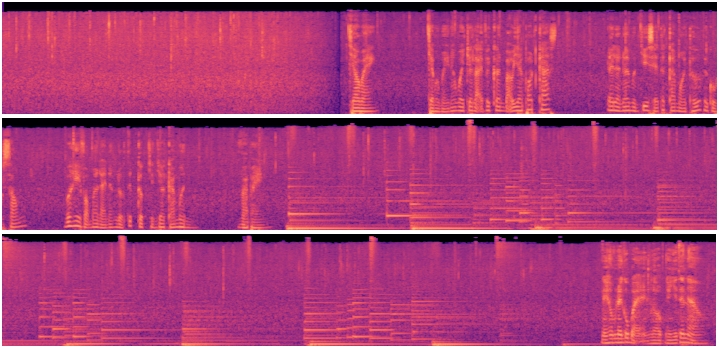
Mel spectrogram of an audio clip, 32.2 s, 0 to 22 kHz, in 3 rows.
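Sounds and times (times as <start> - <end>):
heavy rain falling outside: 0.0 - 32.1
speech: 5.2 - 5.7, 6.4 - 15.1, 30.5 - 32.1
slow gentle instrumental melody with soft chords: 15.0 - 32.1.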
